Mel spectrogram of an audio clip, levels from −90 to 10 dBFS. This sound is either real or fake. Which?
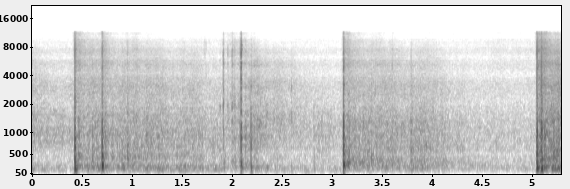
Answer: fake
